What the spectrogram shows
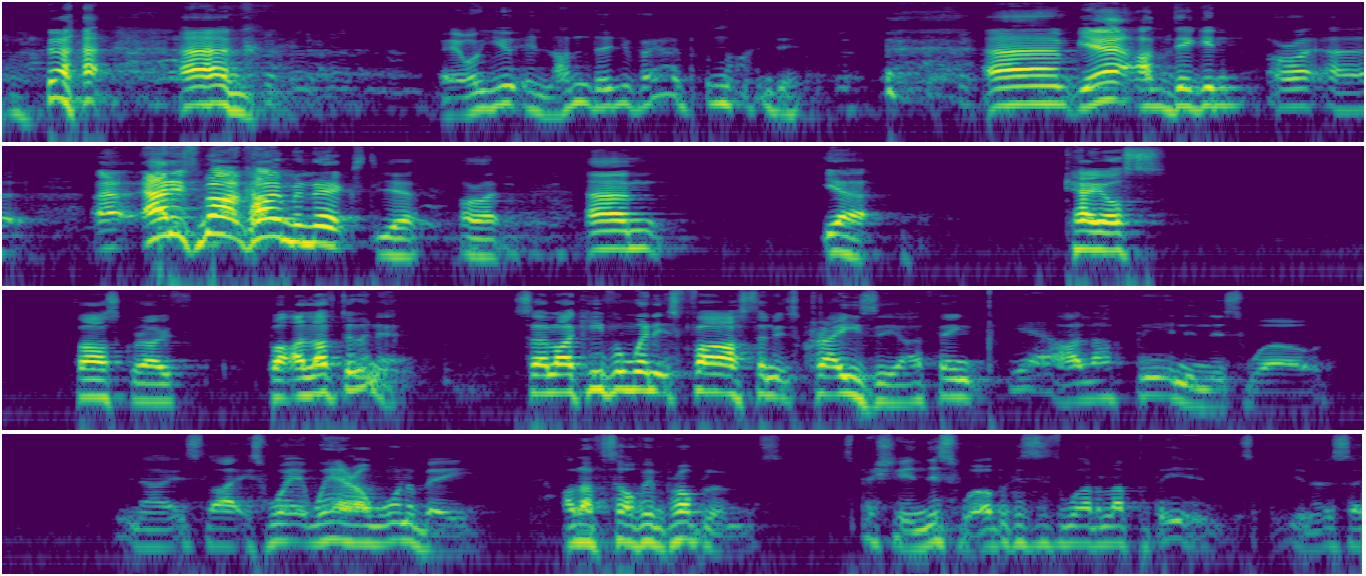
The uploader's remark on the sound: This live talk from the heart of central London Mayfair. This live speech was recorded before the launch of the book and podcast 'Money' in early 2017.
